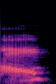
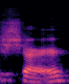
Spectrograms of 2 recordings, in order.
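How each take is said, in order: First: It is said the English way. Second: It is said the Scottish way.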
